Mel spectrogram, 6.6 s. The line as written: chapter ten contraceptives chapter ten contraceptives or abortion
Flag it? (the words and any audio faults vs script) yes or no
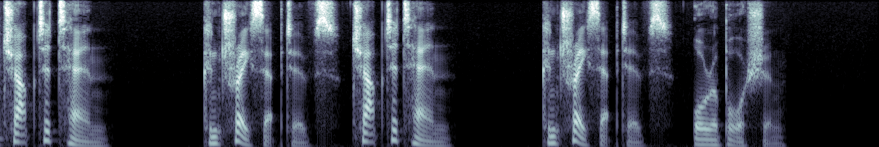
no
